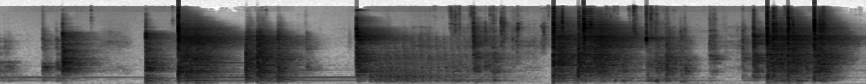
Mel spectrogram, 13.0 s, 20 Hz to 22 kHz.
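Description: Hammer striking a steel punch through a 3D-printed template to mark hole centres on 5 mm steel plate: a series of irregularly spaced metallic blows, each followed by a ringing decay.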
